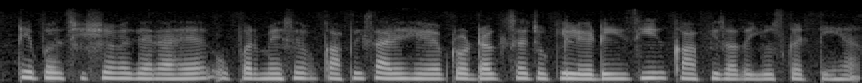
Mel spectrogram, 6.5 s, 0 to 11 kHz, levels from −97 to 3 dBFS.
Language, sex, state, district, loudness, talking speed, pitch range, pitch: Hindi, female, Bihar, Purnia, -33 LUFS, 195 wpm, 190-205 Hz, 195 Hz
